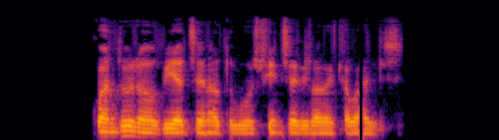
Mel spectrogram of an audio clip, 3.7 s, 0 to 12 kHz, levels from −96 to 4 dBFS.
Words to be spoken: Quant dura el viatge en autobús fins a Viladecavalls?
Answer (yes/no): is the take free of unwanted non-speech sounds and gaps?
no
